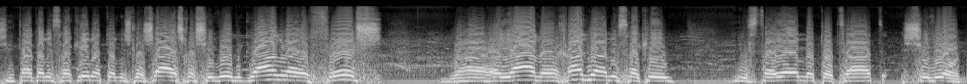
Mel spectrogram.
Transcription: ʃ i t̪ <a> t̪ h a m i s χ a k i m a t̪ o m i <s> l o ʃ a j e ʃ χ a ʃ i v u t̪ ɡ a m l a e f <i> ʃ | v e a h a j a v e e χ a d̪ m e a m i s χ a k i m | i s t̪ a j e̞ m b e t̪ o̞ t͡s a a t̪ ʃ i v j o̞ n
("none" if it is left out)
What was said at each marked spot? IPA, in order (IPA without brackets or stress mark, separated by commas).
a, ʃ, e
